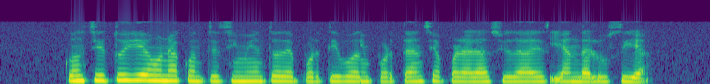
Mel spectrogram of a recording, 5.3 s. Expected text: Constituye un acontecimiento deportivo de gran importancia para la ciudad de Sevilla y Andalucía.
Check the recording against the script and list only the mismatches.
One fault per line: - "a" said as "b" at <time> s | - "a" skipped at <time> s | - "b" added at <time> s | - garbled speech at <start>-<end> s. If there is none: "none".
- "de gran" skipped at 2.7 s
- "Sevilla" skipped at 4.1 s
